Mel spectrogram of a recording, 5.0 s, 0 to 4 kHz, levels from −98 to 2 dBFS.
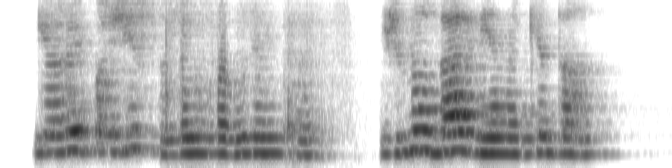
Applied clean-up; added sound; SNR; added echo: neural mask model DeepFilterNet 3.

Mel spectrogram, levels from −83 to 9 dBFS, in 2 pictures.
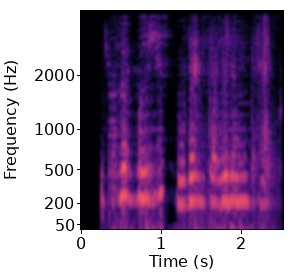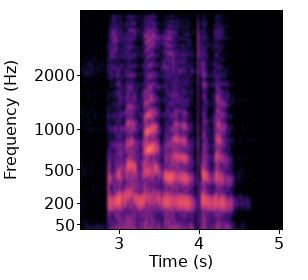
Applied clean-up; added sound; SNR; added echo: neural separator model SepFormer WHAMR!.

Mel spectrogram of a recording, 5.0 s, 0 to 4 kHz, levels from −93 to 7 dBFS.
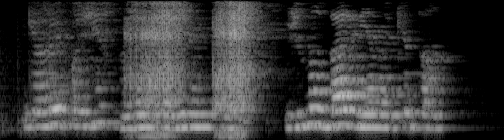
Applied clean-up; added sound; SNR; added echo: classical method WPE with log-MMSE.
